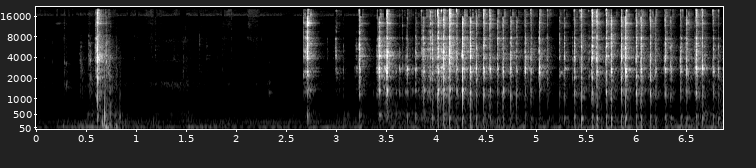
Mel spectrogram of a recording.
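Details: Factory Corvette shifter linkage, unknown but probably high mileage, shaken by hand: light tinny metal clicking bursts from slop in the pinned joints, felt as shifter rattle.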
